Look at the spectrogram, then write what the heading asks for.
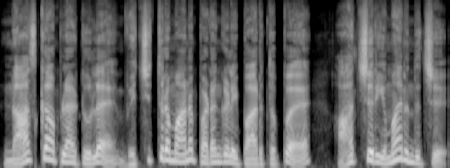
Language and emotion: Tamil, surprised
